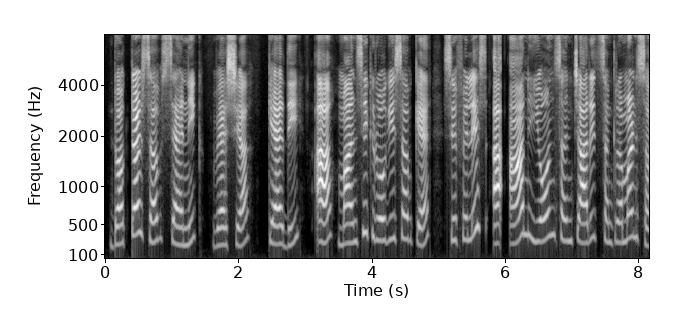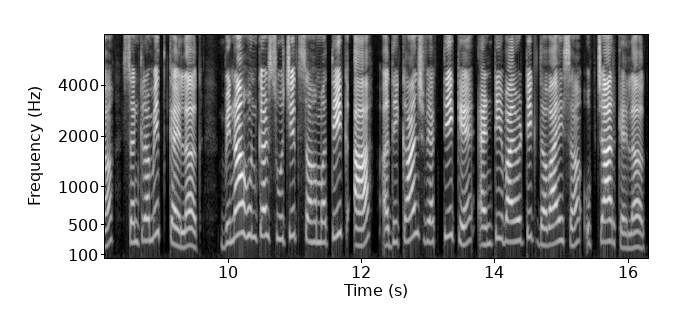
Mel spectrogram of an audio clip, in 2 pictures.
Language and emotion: Maithili, neutral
